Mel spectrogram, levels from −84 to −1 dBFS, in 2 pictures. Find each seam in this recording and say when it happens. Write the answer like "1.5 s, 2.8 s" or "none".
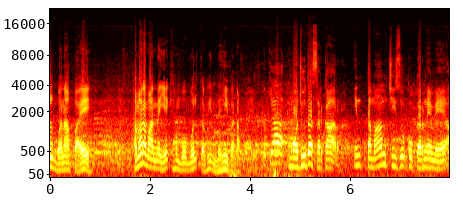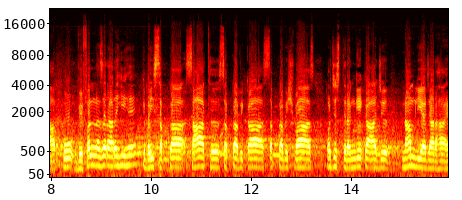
none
